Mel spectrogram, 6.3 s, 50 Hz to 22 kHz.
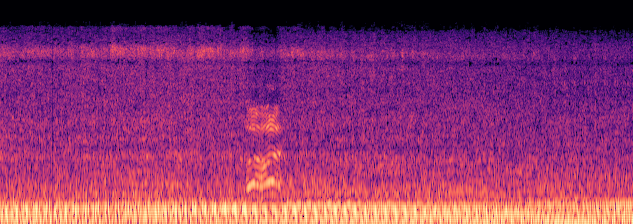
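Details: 2018 GMC Sierra 6.2L V8 cold start after Kooks long-tube header and off-road Y-pipe install, exhaust cutout open (louder than through muffler), no air filter fitted: loud, deep, even burble holding steady idle, regular firing, no ticks or knocks; normal.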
